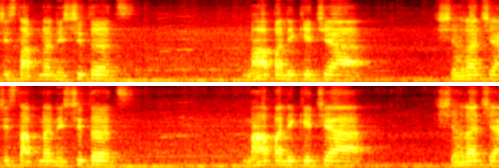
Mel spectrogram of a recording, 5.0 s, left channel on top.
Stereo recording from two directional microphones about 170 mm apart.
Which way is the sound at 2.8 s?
45° right (ahead or behind).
